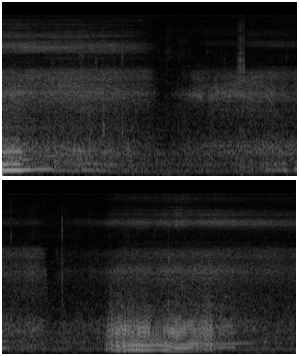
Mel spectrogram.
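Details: Sleeping father snoring, recorded as a practical joke: rough, rattling snoring breaths in a noisy room.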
